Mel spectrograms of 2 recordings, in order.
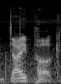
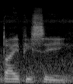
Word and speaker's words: Dipok: It's Dipok, not DiPC.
